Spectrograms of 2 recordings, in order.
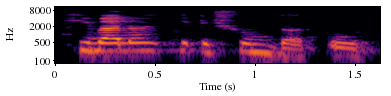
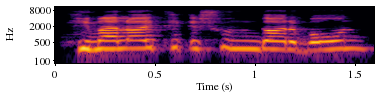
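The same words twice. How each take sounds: First: It is said firmly but not loudly. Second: It is said very loudly and exaggerated.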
